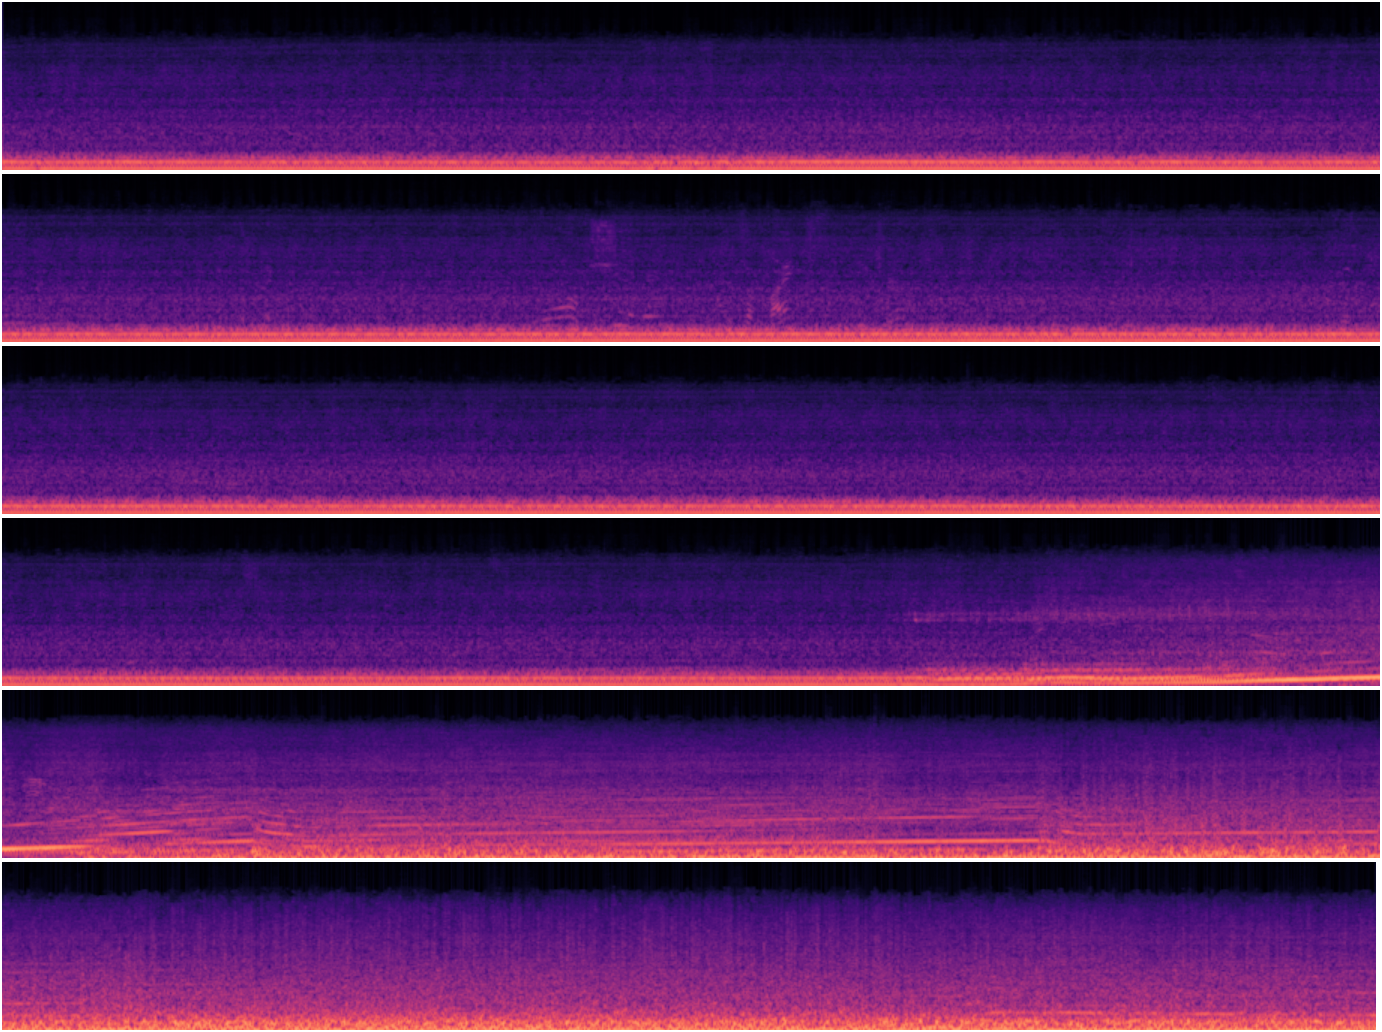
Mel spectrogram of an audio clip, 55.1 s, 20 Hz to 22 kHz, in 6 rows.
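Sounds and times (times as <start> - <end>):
car engine idling and accelerating: 0.0 - 55.0
rushing noise of speed: 33.4 - 55.0.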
